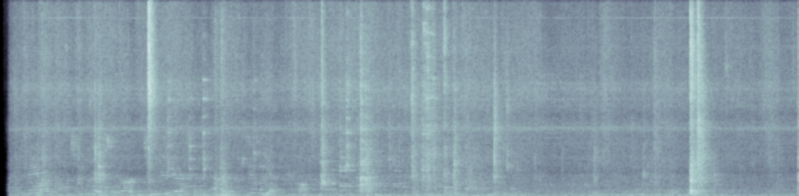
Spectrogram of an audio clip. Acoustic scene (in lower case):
cafe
